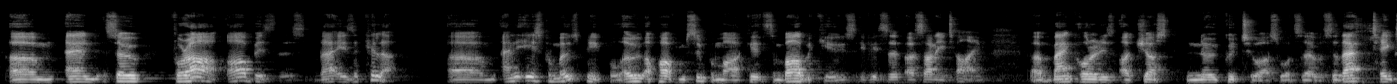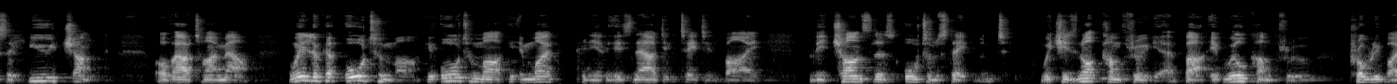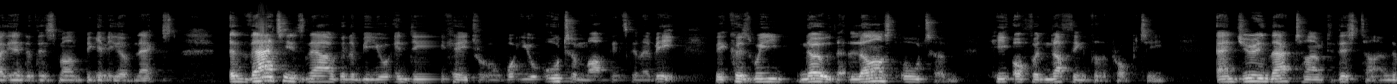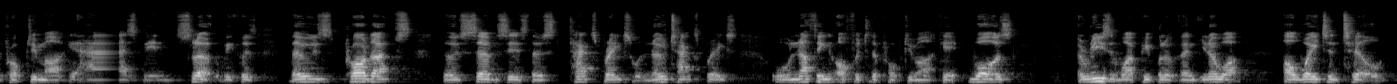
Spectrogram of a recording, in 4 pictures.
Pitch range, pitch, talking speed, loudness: 110-135 Hz, 120 Hz, 175 wpm, -23 LUFS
